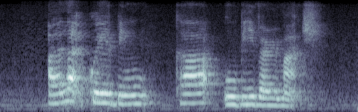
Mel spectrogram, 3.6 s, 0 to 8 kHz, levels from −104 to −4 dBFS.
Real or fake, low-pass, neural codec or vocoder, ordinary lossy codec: real; 7.2 kHz; none; Opus, 16 kbps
